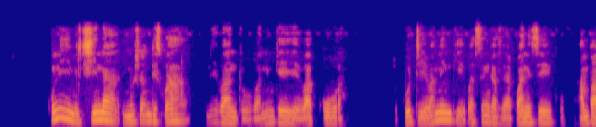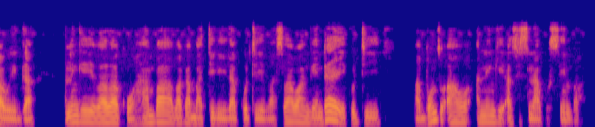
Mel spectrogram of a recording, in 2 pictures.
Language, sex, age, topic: Ndau, male, 18-24, health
